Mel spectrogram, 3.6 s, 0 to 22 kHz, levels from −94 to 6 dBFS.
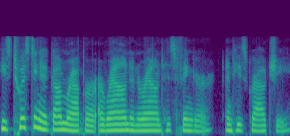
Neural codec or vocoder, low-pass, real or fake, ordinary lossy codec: none; 7.2 kHz; real; MP3, 64 kbps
